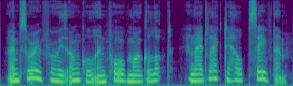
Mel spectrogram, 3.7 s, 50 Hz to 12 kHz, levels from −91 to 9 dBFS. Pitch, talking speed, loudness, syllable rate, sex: 220 Hz, 245 wpm, -20 LUFS, 6.5 syllables/s, female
